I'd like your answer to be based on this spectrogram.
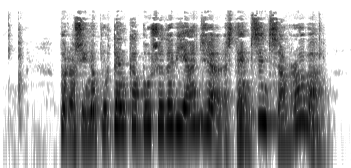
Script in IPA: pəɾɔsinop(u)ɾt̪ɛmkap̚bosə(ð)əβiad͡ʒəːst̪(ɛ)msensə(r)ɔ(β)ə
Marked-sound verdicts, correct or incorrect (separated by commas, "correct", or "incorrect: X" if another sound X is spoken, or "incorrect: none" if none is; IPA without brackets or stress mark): correct, correct, correct, correct, correct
